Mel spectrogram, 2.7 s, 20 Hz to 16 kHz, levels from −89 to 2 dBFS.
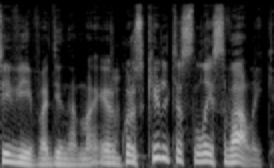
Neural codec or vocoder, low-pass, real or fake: none; 14.4 kHz; real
